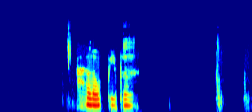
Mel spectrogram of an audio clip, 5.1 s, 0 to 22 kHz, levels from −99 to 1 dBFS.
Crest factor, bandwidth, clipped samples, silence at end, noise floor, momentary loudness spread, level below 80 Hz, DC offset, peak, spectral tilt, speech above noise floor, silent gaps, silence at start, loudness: 22 dB; 6 kHz; under 0.1%; 2.4 s; under -90 dBFS; 21 LU; -66 dBFS; under 0.1%; 0 dBFS; -9 dB/octave; over 73 dB; 2.09-2.16 s; 1.55 s; -18 LUFS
